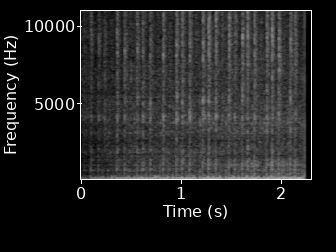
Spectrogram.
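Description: A loud, steady engine-like rumble with rapid fine clatter, fading in quickly at the start and cutting off suddenly.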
